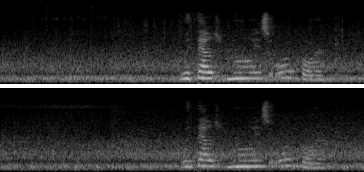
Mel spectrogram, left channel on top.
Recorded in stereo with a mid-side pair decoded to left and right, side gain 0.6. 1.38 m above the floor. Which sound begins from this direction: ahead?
A woman speaking, at 1.8 s.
